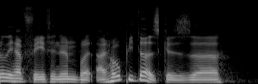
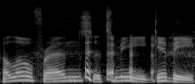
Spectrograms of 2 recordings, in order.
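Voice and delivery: put-on kids' TV dinosaur character voice; 4 semitones higher than usual. Host greets the friends watching at the start of the show, sounding like Barney. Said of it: "You sound like Barney".

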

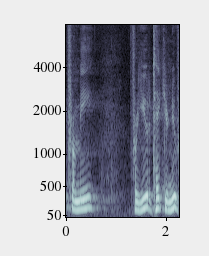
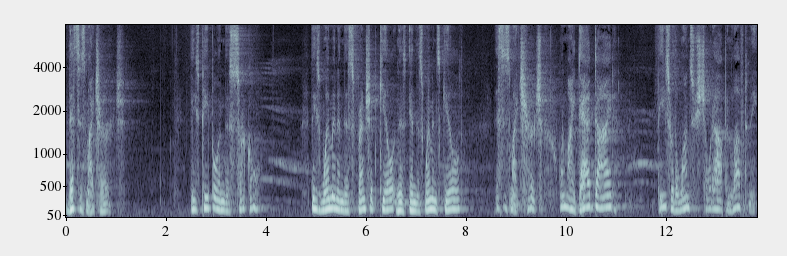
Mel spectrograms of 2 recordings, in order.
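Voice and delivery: soft, lower voice, slower pace. Speaker quotes women from a women's guild, retelling in a softer, lower voice. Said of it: "they just kind of get softer and say".

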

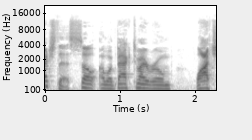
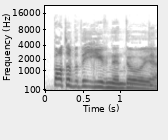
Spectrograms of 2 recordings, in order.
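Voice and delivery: jokey, pitched-up, fake Irish accent; 5 semitones higher, 3 dB louder than usual. Podcast host replying to a guest's greeting: put-on accent. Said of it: "I think we should stop with these accents".

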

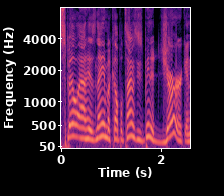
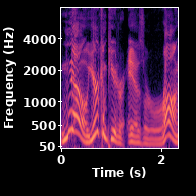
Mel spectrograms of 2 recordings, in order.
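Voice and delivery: put-on slow, swooping, sassy teenage-girl voice; 4 semitones lower than usual. Retelling a caller's repeated line, imitating a sassy woman. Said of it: "That's how he kept saying it".

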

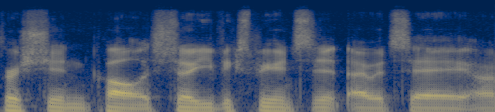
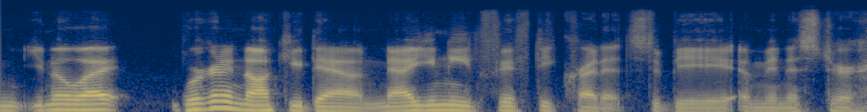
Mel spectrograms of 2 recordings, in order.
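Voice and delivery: ordinary talk

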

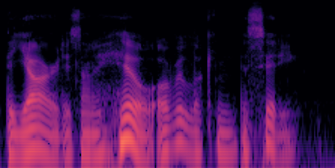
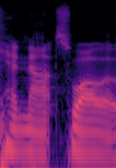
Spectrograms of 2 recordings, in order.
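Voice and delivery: normal talking voice

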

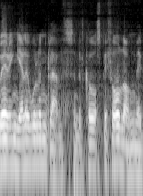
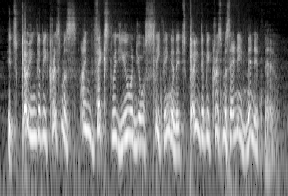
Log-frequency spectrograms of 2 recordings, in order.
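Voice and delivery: very high-pitched, furious, shrill angry yell. Reading a story aloud, a character stamps downstairs: angry shout. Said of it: "shouted in an angry voice".

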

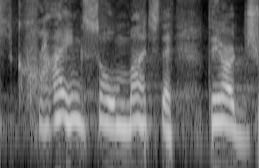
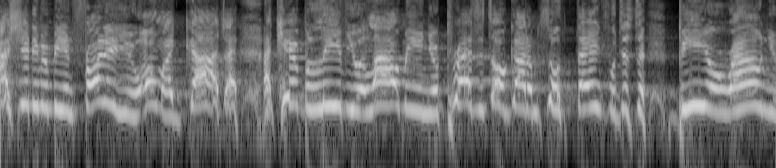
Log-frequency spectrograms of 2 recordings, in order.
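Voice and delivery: overwhelmed, crying, tearful and weeping outpouring; 7 semitones higher, 4 dB louder than usual. Retelling a woman at Jesus' feet thanking him: imitating a crying woman. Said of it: "she's crying".

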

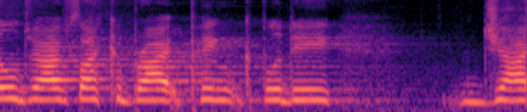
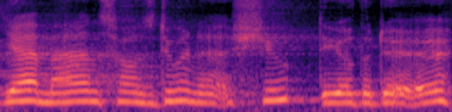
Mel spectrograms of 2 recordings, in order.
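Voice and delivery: put-on Northeast English and American accent, lower pitch; 3 semitones lower than usual. Mocking an actor's accent, a mix of northeast phrases and L A: Charlie Hunnam's mixed accent. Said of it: "it's a shit accent".

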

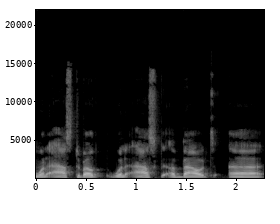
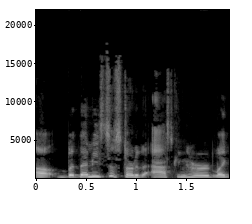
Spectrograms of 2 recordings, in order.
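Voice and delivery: plain

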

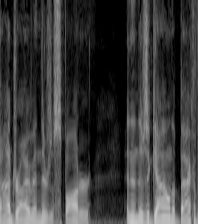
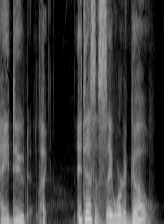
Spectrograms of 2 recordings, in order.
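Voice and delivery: put-on whisper, higher pitched; 4 semitones higher than usual. Retelling what the driver whispered to him while approaching an intersection, imitating someone whispering. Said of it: "he whispers to me".

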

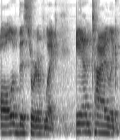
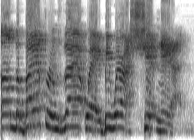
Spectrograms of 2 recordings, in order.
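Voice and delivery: put-on West Virginia accent, higher pitch; 8 semitones higher than usual. Imitating West Virginia locals asked about water, West Virginia accent impression. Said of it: "That's my impression of everyone in West Virginia".

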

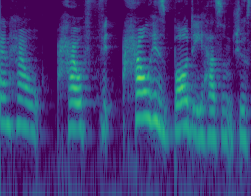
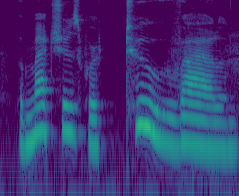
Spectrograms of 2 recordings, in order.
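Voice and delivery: low, very soft, hushed, gentle, scary murmur; 4 semitones lower, 9 dB quieter than usual. Showing how a soft-spoken wrestler sounds: scary, gentle Terry Funk voice. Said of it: "he sounds a bit like this".

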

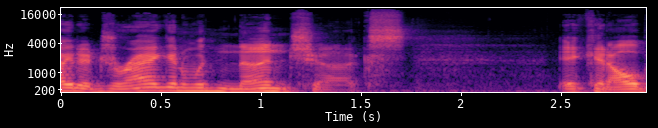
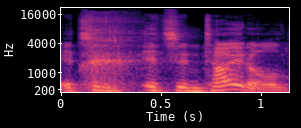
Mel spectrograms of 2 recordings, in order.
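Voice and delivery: plain

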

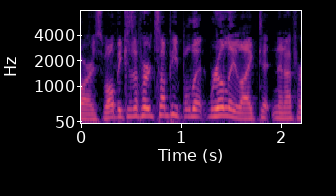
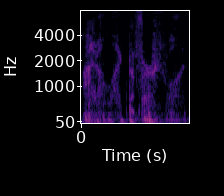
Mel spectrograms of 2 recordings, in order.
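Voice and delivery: playful, joking, breathy, hushed confidential whisper; 20 dB quieter than usual. Chatting with two others about a holiday film: pretend whisper. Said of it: "I have to whisper when I say this".

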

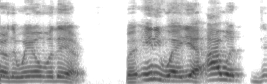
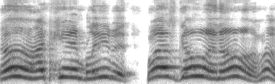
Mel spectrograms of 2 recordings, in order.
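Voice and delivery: mock panicking at a slower pace; 10 semitones higher, 3 dB louder than usual. Teasing Bill about texting from Sunday's game, imitating Bill panicking. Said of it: "he's panicking the whole time".

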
